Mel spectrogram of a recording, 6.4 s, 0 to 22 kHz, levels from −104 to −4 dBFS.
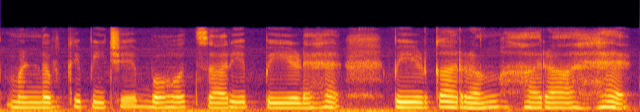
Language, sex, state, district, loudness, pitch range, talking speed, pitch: Hindi, female, Gujarat, Valsad, -15 LUFS, 175-190 Hz, 110 wpm, 180 Hz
